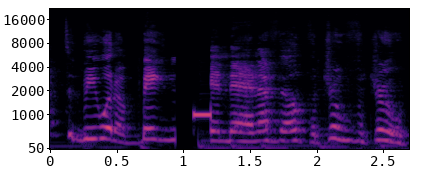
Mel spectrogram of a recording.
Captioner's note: beep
